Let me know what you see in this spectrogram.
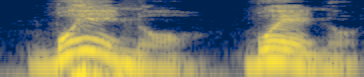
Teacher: In absolute initial position, it's realized as an occlusive.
